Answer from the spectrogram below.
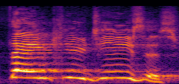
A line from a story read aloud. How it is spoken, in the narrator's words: you'd be jumping, you'd be shouting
